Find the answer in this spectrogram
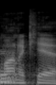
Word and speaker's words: Mauna Kea: construction of the 30-meter telescope on top of Mauna Kea. Is that how you say it? Mauna Kea.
